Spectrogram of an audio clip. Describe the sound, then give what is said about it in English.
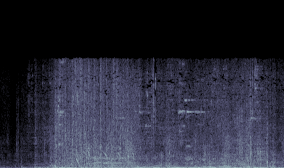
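Gunfire as men open fire on a guard at the end of a corridor during a raid. After a quieter start, a dense, continuous rattle builds and stays loud and unbroken to the end. “A guard appears at the end of the corridor and the men open fire.”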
